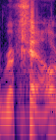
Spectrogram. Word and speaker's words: Rachel: It is Rachel, that's how you say her name in Hebrew, Rachel.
